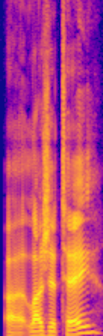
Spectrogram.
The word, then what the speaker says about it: La Jetée: La Jetée, is that how you say it? – Yes, your French is immaculate.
